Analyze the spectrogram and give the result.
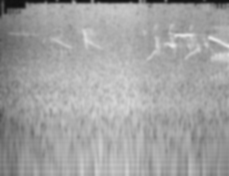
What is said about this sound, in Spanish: Como te digo, lo que escuchas es el sonido de los pájaros. Qué tranquilidad, ¿eh? Del viento, poco más. Lo que hay es un pueblo, lo decías, un pueblo tranquilo, un pueblo vacío, desierto, en ruinas.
